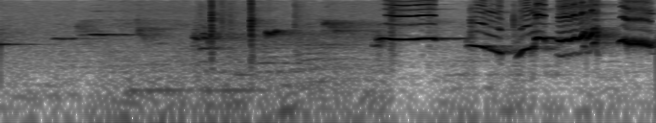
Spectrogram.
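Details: After about two seconds of quiet background, a White-rumped shama in heated competitive song gives a loud pure whistle, then quick downward-swooping and twisting phrases.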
